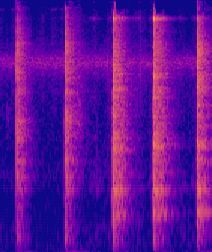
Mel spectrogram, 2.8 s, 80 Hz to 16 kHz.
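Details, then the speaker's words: Big block engine stored 20 years, former daily driver, heads off: five taps on the valves, first two dull and short, last three ringing; dull ones have pounded-out seats and don't seal properly. "Big difference. That's because the seat is pounded out and it's not sealing properly."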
